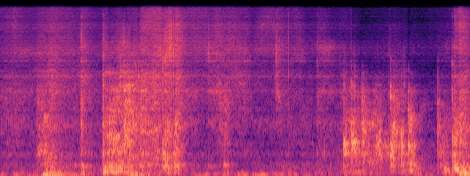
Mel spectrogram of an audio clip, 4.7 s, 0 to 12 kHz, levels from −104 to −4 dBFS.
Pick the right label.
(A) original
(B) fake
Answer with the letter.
B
